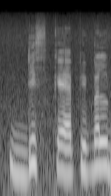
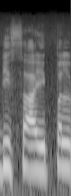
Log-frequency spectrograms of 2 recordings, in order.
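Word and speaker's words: disciple: क्योंकि इसमें सी साइलेंट है, सी का प्रोनाउंस हमको नहीं करना है। ऐसे इसमें डिस्कैपेबल बोलते हैं, डिस्कैपल बोलते हैं कुछ बच्चे, ठीक है।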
